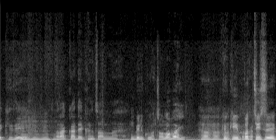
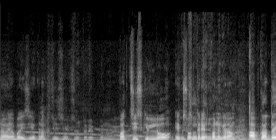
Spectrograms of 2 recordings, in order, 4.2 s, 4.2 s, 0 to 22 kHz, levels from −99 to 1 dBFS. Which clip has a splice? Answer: first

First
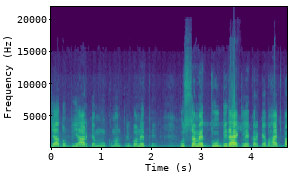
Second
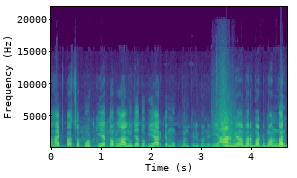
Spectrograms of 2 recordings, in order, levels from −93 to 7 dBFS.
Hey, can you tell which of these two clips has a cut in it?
second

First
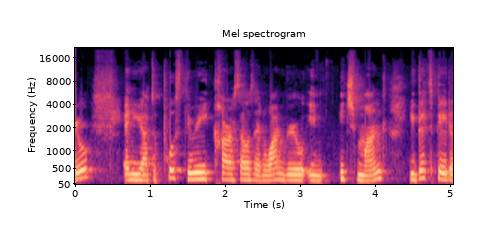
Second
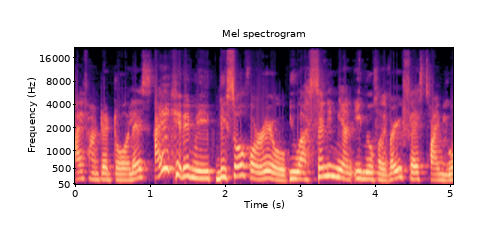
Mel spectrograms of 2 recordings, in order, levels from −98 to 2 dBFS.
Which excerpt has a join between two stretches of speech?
second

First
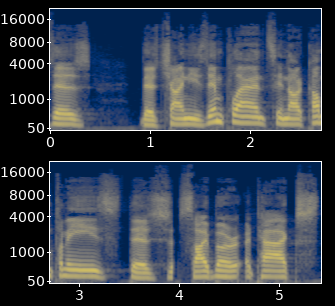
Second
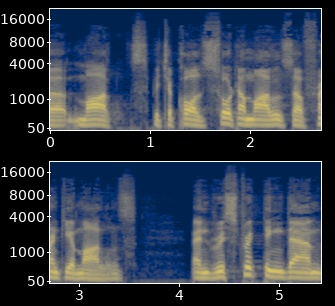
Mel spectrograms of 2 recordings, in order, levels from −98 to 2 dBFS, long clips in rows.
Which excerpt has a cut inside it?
first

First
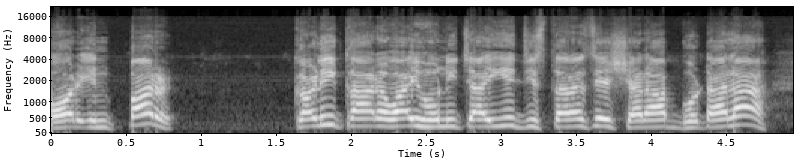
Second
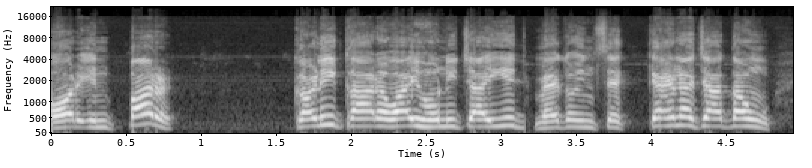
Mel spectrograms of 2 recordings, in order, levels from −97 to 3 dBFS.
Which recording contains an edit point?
second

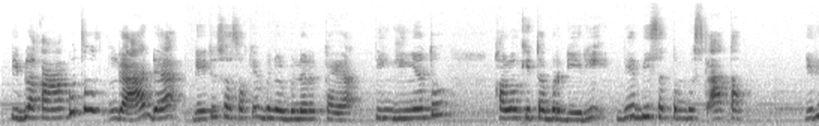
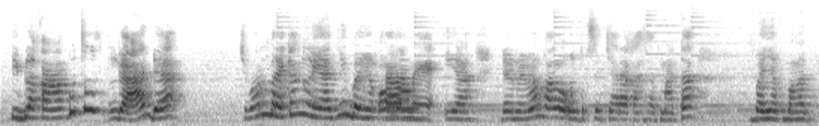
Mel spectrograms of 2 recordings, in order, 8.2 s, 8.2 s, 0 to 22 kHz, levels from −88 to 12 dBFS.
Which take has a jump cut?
first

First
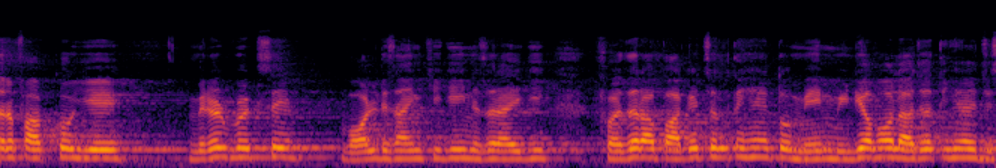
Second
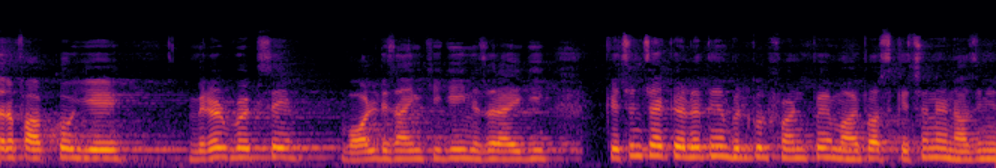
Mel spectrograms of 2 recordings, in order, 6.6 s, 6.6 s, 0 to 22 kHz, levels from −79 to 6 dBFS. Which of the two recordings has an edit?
second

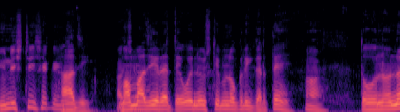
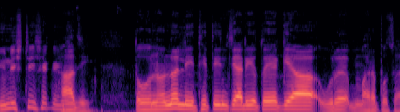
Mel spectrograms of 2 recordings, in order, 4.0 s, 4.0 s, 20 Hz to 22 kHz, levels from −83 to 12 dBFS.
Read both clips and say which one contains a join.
second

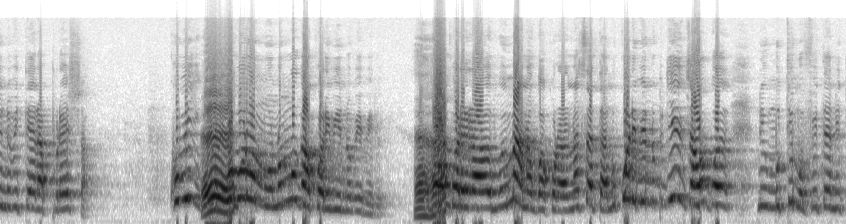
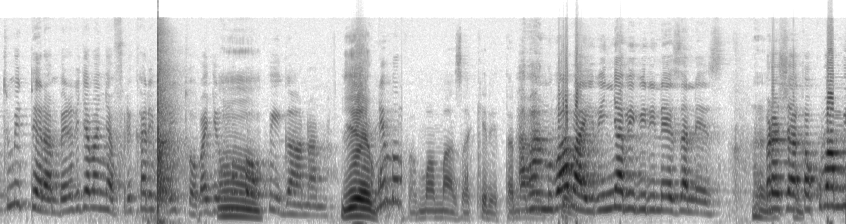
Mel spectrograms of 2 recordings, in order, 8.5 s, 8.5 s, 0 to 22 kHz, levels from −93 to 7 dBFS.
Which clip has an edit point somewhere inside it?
second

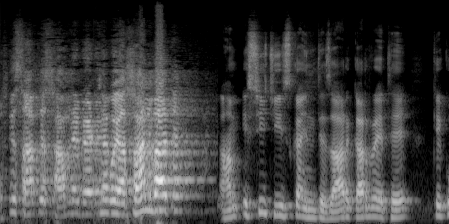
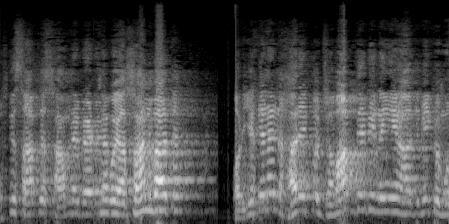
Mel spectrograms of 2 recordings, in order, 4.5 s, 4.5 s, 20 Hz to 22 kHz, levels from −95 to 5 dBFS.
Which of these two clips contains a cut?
first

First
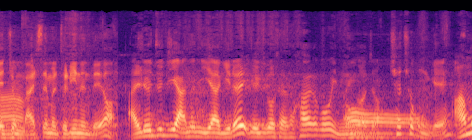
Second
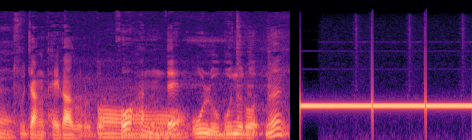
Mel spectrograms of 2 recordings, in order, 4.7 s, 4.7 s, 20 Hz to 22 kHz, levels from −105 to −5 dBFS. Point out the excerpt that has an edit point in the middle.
first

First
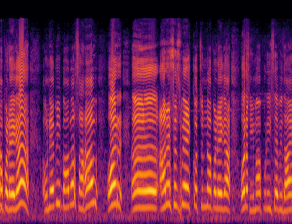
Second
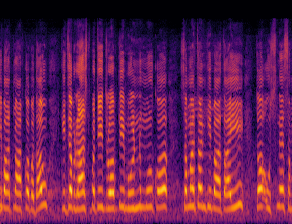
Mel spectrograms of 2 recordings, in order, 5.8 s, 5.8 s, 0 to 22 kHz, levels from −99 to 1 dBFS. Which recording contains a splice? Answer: first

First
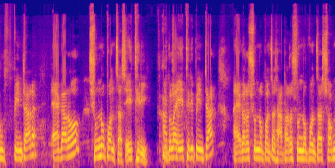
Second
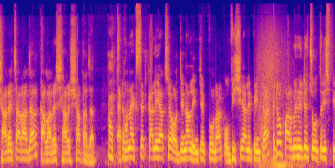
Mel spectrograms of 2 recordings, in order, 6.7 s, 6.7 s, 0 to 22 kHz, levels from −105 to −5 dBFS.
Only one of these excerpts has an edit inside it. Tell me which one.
second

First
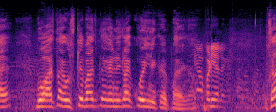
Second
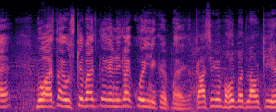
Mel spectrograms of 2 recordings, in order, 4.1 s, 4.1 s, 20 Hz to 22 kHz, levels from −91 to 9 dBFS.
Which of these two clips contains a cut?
second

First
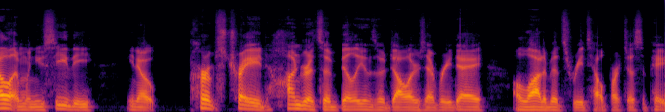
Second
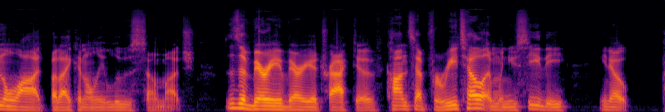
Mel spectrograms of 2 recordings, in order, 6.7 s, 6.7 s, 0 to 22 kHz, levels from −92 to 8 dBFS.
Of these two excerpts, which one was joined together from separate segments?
second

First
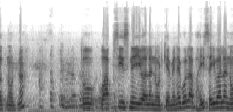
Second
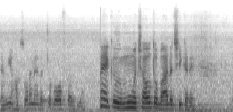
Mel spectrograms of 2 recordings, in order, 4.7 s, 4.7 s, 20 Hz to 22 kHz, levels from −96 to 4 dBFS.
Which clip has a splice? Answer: second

